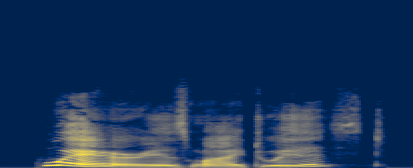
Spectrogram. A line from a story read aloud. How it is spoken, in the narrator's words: spit and growled at the tailor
